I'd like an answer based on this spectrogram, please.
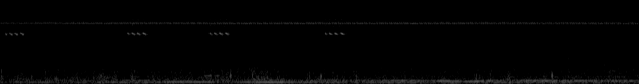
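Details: Busy bees collecting pollen on a flowering bush on a sunny Sunday give a steady low droning hum that wavers in pitch, while crickets chirp in short high trills about once a second in the background.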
